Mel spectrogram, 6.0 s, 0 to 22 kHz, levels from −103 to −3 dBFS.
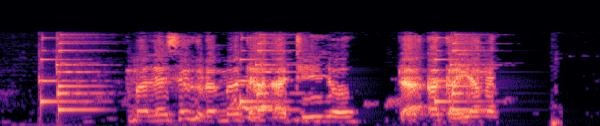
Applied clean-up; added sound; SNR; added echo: classical method spectral subtraction.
